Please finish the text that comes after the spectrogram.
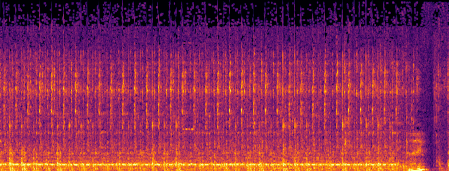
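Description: A sewing machine stitching free motion quilting arcs, a steady fast mechanical hum and clatter running continuously up close, stopping near the end with a brief shift in pitch.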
